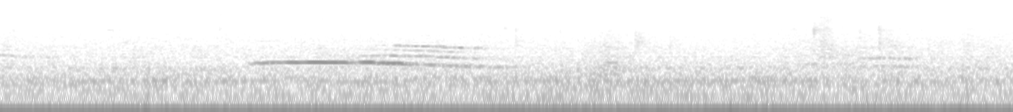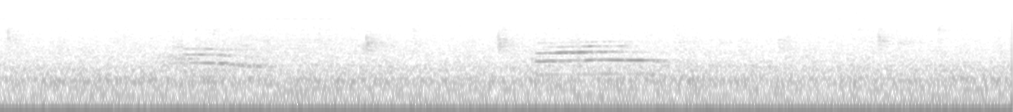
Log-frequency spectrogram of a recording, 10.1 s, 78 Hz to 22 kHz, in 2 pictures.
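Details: Among 76 cats kept together, a cat utters a series of short, bent, falling meows spaced a couple of seconds apart, each one brief and nasal, against a constant low-pitched hum and faint rustling.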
